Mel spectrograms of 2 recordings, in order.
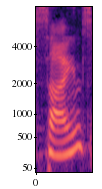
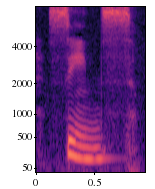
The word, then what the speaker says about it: since: And since, recuerden por favor la pronunciación correcta para esta palabra, no es science porque se puede confundir con ciencia, science, y bueno, la pronunciación correcta para esta palabra es since.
